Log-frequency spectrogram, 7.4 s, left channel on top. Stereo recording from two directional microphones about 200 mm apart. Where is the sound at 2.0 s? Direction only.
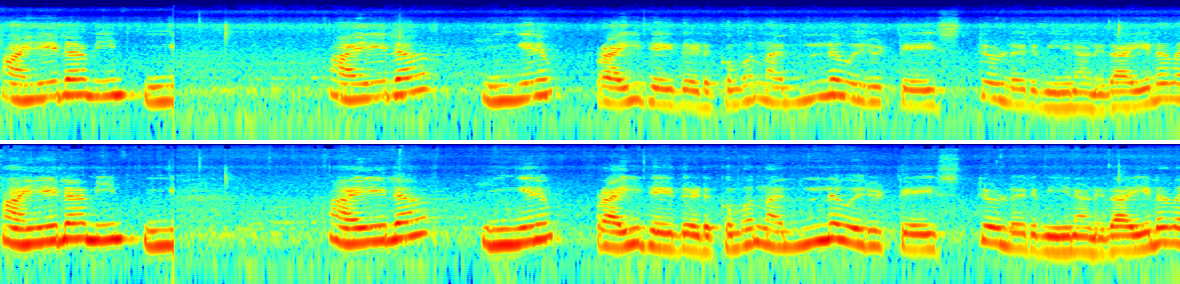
40° right (ahead or behind).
